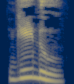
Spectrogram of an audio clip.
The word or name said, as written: ಗೀಟು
